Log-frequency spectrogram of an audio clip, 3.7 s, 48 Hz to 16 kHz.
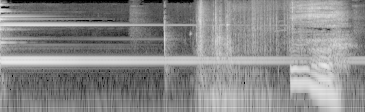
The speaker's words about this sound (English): I went up to apartment 27 and rang the bell.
